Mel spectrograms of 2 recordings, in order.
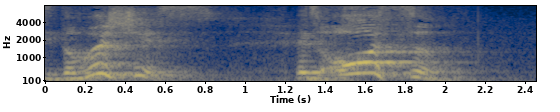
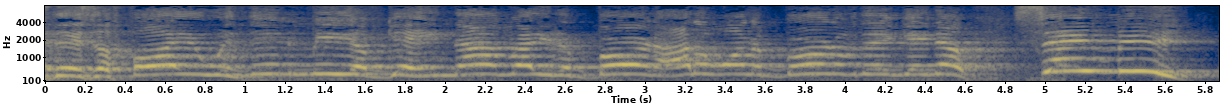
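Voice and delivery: desperate plea; 10 semitones higher than usual. Retold or imitated. Rabbi pleads, desperate.

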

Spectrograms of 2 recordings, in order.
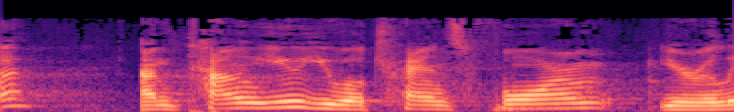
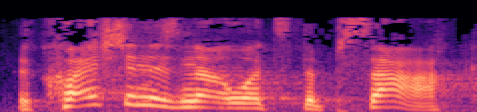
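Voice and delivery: normal talking voice

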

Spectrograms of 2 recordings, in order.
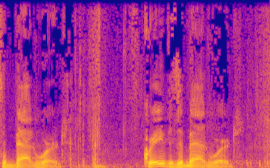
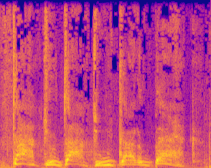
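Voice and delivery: high, breathless cry of good news; excited nurse cry; 13 semitones higher, slower than usual. Retold or imitated. Nurse bursting out to the doctor, high excited cry. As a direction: call out the miracle again, way up high. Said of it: "the nurse comes flying out".

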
